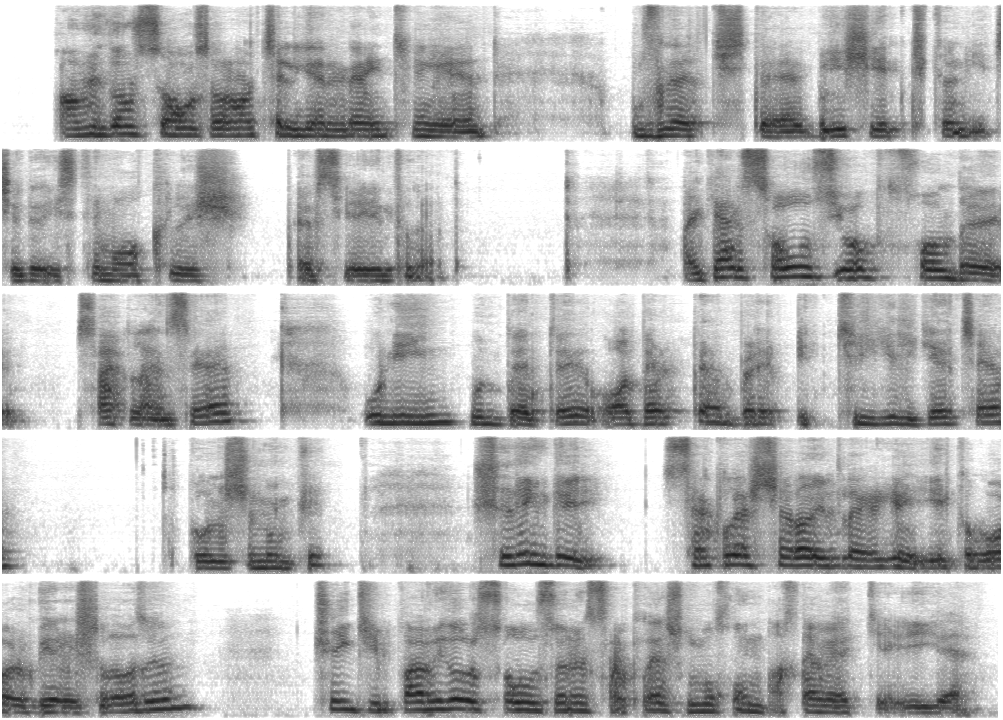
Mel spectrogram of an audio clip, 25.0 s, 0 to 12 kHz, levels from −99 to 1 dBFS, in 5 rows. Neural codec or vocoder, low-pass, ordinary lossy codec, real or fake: codec, 24 kHz, 1.5 kbps, HILCodec; 10.8 kHz; none; fake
